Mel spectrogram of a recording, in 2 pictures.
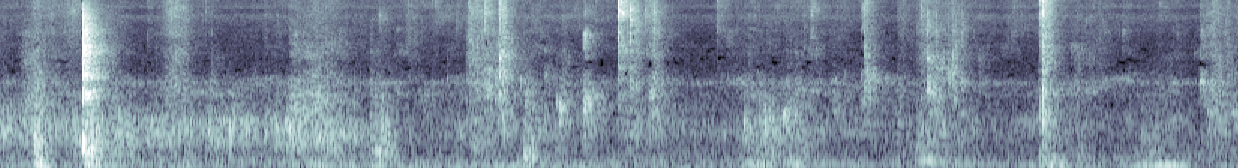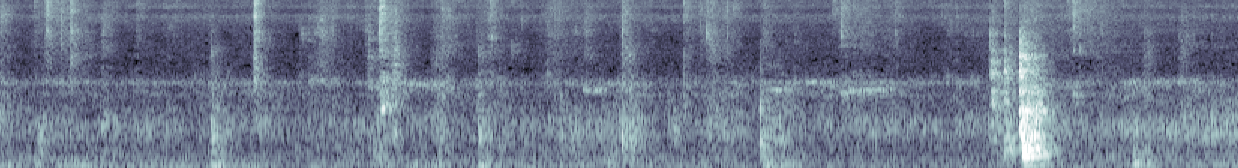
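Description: Faint, irregular ticks and pops from a pot of fish and vegetables simmering on a gas stove.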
